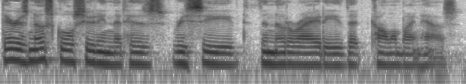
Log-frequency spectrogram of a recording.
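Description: A man's voice: medium pitch, little pitch movement, normal speed, a little mellow. Emphatic American man analysing events. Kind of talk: reflective interview analysis.

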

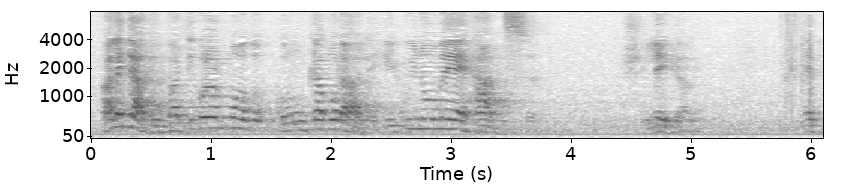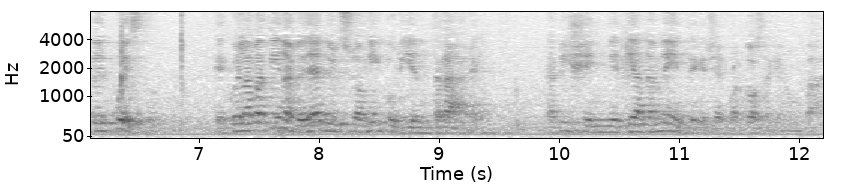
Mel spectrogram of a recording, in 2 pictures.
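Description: A man narrating a story on stage in a dramatic, theatrical way, with deliberate pauses. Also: high voice. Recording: echoey room, far mic, faint noise.

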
